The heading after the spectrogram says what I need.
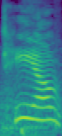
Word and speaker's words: Tim: Tim. That's what they say in Tennessee. It's two syllables.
